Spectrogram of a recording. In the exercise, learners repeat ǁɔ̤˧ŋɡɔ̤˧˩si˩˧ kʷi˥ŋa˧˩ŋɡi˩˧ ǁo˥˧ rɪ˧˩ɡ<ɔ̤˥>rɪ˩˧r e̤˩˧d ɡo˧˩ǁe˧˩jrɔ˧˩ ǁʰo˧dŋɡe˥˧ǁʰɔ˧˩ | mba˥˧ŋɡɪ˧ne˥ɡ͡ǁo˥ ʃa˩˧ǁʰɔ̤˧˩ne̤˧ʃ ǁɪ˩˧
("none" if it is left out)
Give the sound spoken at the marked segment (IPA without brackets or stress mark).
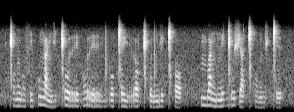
ɔ̤˥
